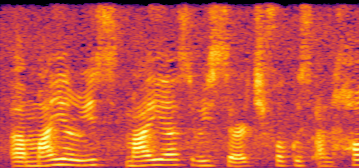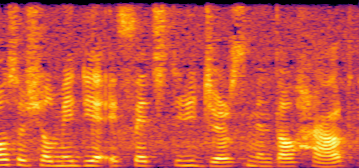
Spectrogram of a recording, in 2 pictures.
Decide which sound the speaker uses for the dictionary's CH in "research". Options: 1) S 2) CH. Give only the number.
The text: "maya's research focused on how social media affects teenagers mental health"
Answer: 2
